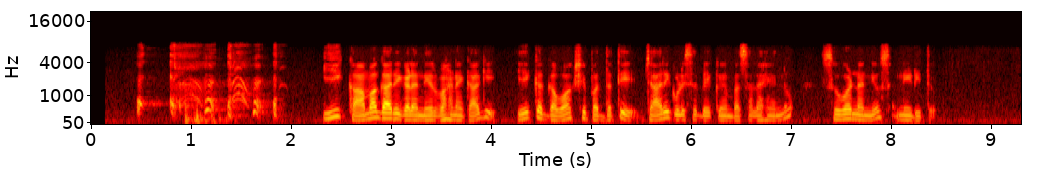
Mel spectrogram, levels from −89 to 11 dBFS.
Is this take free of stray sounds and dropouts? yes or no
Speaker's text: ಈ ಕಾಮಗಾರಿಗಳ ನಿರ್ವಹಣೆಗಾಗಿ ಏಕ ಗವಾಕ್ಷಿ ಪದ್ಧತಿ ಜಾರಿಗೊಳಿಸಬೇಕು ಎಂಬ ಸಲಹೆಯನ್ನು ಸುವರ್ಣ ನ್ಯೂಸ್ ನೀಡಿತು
no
